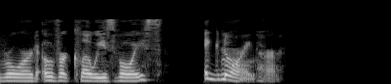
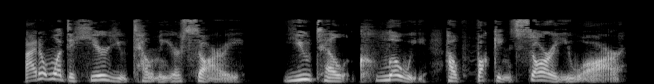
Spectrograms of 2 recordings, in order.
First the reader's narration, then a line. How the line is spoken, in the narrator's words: he growled at them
